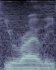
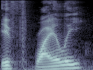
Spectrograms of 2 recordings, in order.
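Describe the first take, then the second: First: The name is said with an English pronunciation. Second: The name is said with a Greek pronunciation. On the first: "I'm still gonna stick with Euryale since it's I'm used to saying that" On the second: "in Greek, ... I think it's pronounced uh"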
